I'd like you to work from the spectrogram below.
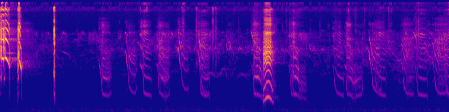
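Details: Female grey francolin (dakhni teetar) of Pakistan and India, calling non-stop for hunting. Harsh, harmonic notes swoop downward and repeat about twice a second. Loud broad bursts come at the start and near the middle.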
